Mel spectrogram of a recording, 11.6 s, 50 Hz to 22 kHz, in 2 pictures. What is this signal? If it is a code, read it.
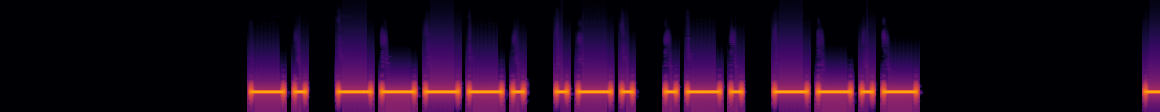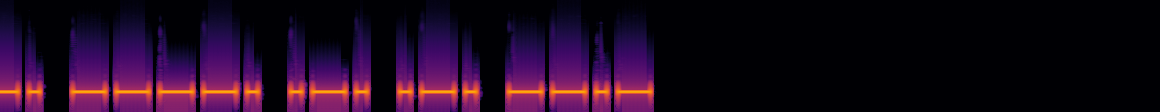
Morse code, heard as a keyed tone, about 22 wpm, 700 Hz. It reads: N9RRQ N9RRQ
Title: USA Call Signs - 5 Characters - Repeated 2x - 22wpm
